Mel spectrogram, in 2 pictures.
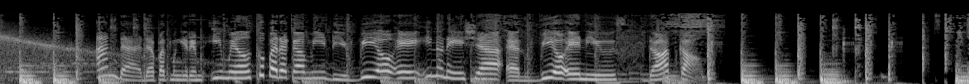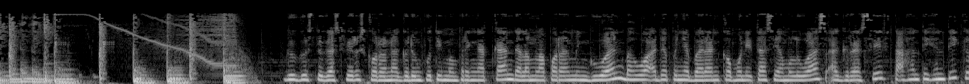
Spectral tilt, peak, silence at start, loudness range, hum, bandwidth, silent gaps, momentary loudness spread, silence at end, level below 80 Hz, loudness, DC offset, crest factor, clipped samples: -5 dB/octave; -6 dBFS; 0 s; 2 LU; none; 11.5 kHz; none; 7 LU; 0 s; -32 dBFS; -21 LUFS; under 0.1%; 14 dB; under 0.1%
